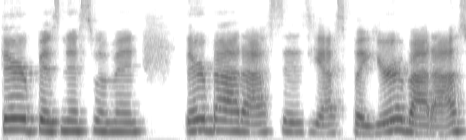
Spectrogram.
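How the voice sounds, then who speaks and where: This is a woman with an unremarkable speaking voice and a fairly high pitch. She keeps a moderate pace with fairly even intonation against a quiet background. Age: 40s. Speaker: boudoir photographer. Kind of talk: casual chat.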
